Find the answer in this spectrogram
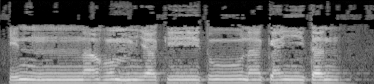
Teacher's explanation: yaki di situ ada ya kaf kasrah ketemu ya sukun, baca dua harokat. Begitu pula ada dal domah ketemu dengan waw, itu juga dibaca dua harokat.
